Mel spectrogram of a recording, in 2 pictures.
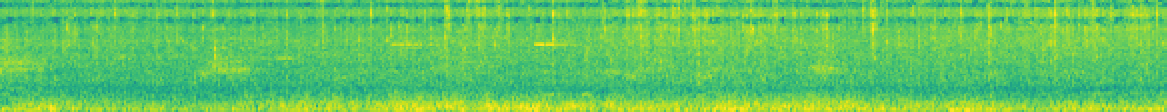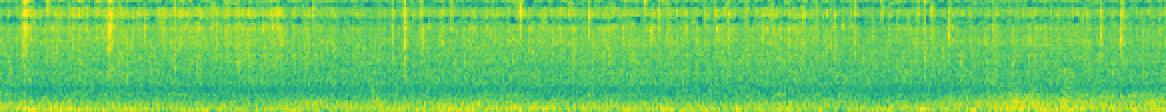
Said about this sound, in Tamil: நல்லா இடி இடிக்குதுங்க.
